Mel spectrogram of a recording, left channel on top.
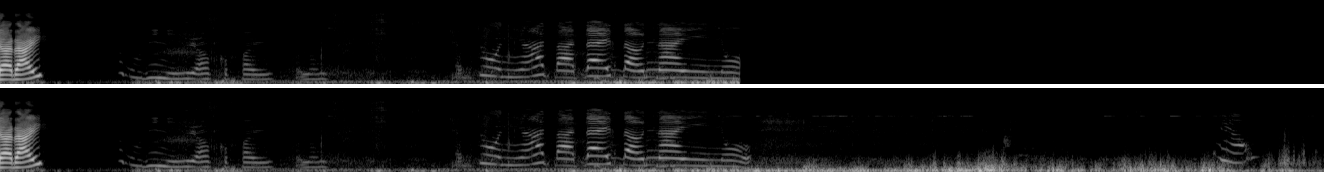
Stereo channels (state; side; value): drops out; left; at 7.4 s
